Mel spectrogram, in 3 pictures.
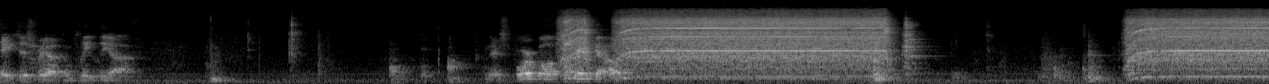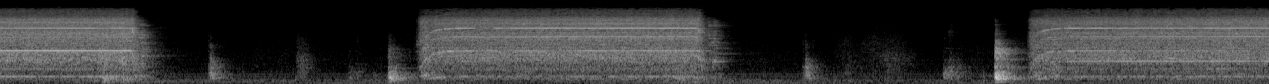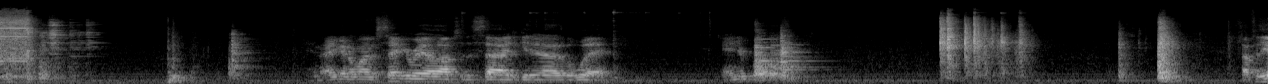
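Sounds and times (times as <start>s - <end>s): cordless drill whining: 5.6s - 9.2s, 11.2s - 14.4s, 16.9s - 20.0s, 23.0s - 26.0s.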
